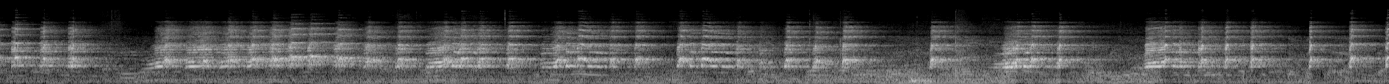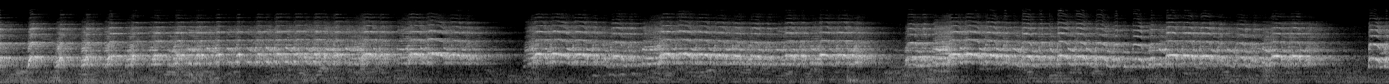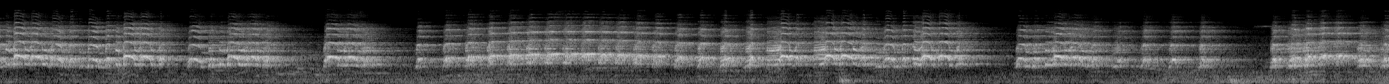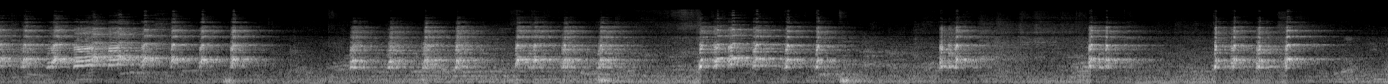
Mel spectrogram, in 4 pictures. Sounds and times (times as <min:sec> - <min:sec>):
Honk: 0:00.0 - 0:44.5, 0:45.2 - 0:50.3, 0:51.0 - 0:51.8, 0:52.5 - 0:53.2, 0:53.8 - 0:55.2
Speech: 0:00.0 - 0:55.5.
